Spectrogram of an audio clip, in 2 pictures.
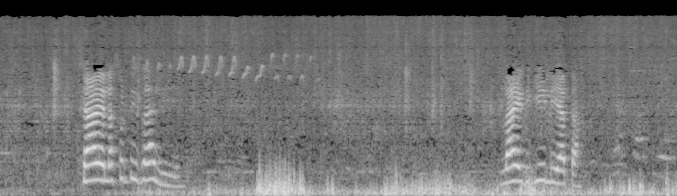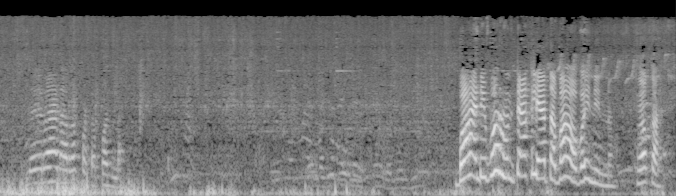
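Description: A woman talks with animation close to the microphone.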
